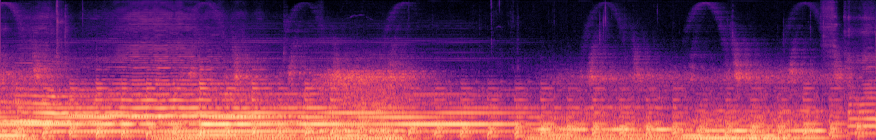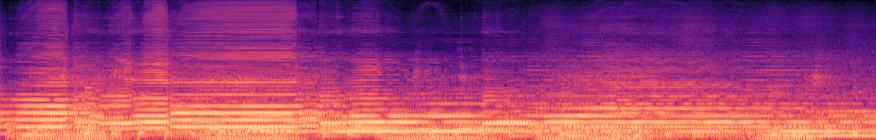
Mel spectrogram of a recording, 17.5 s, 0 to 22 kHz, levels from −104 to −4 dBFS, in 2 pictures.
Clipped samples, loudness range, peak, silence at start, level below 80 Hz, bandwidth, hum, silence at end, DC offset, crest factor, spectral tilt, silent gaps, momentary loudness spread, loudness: under 0.1%; 6 LU; -2 dBFS; 0 s; -26 dBFS; 19.5 kHz; none; 0 s; 0.2%; 14 dB; -8.5 dB/octave; none; 8 LU; -16 LUFS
